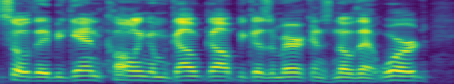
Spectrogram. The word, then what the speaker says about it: Gout Gout: His first name and his last name are Gout Gout. Right. We are pronouncing it uh correctly.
